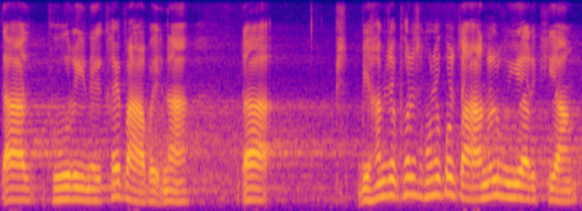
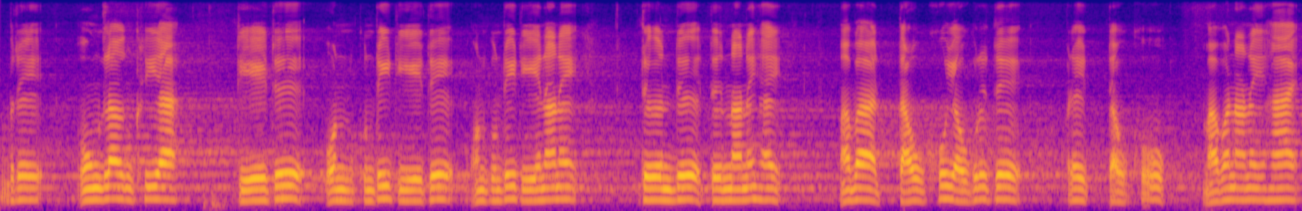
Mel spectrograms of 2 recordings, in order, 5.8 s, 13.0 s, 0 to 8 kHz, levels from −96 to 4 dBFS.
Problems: none marked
